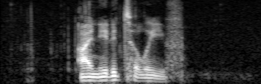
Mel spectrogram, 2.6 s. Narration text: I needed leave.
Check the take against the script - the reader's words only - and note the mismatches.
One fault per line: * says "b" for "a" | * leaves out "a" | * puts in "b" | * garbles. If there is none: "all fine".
* puts in "to"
